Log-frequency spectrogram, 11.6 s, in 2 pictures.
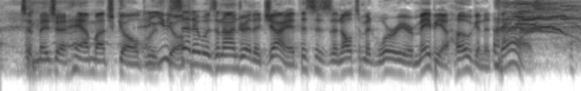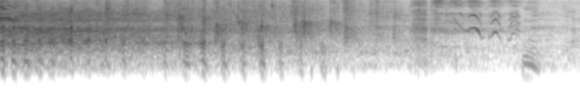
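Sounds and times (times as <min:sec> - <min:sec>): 
speech: 0:00.0 - 0:06.2
laughter: 0:05.0 - 0:11.5
small crowd clapping: 0:06.2 - 0:10.4.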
